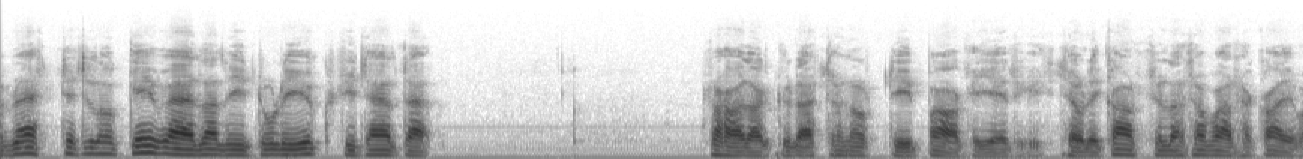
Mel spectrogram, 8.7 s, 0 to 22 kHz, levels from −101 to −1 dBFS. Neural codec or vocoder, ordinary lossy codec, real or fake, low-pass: vocoder, 44.1 kHz, 128 mel bands every 256 samples, BigVGAN v2; none; fake; 19.8 kHz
